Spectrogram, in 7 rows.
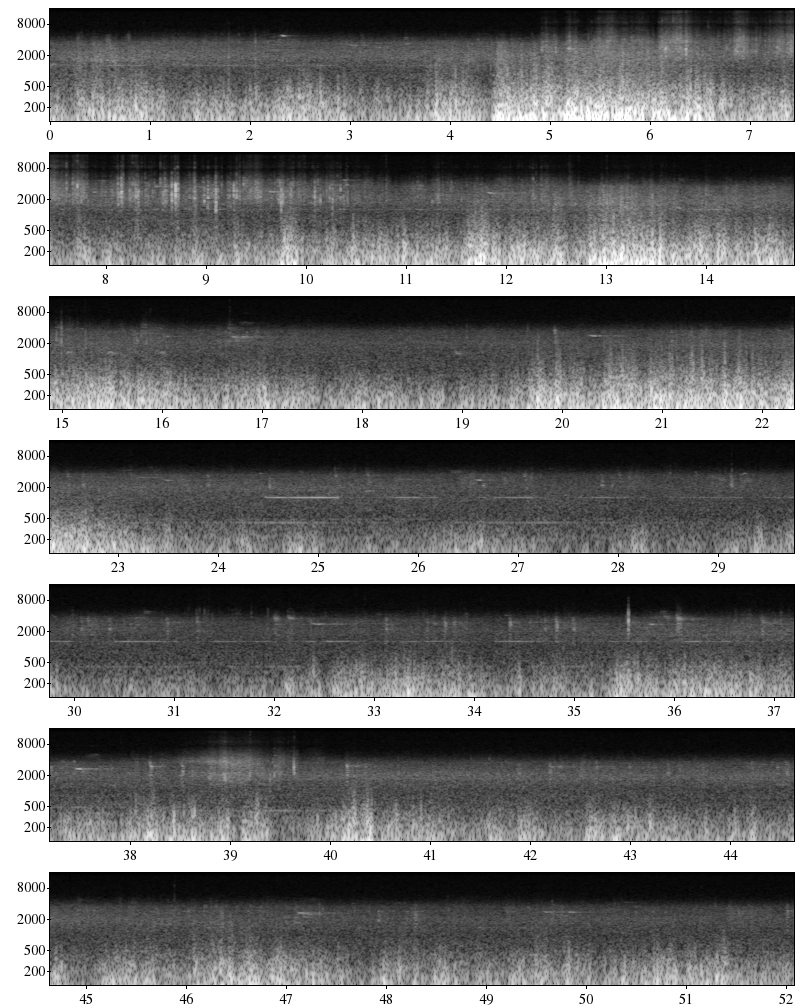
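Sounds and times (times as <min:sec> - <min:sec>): wind rumble on microphone: 0:00.0 - 0:52.0
faint high beep: 0:24.4 - 0:28.1.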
